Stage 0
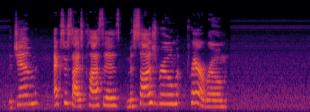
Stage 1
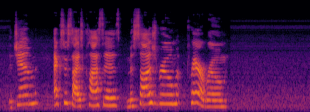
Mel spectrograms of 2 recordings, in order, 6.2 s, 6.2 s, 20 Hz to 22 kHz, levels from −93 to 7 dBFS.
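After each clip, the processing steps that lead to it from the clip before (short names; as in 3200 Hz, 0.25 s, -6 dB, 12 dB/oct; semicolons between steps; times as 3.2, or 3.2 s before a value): high shelf 12000 Hz -8 dB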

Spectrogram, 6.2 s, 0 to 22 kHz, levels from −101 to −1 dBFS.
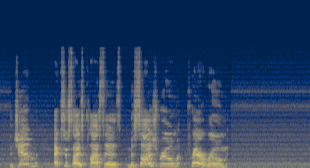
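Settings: comb 1.6 ms, depth 66%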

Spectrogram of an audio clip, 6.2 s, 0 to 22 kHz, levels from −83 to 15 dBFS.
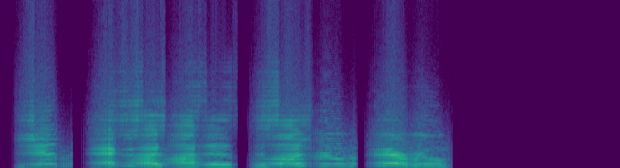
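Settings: spectral swells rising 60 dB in 0.65 s; crossover distortion -31 dBFS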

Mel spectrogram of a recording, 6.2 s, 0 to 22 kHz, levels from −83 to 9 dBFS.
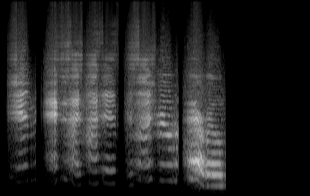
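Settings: high-pass sweep 2200 Hz -> 69 Hz, 3.03–5.81; gain -1.5 dB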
